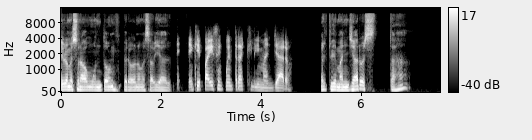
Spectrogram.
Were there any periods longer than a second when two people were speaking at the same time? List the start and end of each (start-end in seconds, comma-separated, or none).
none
